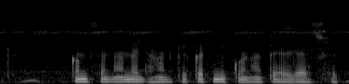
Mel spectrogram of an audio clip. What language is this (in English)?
Maithili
